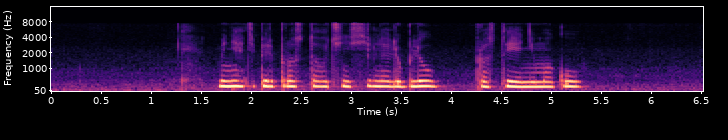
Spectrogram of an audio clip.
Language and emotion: Russian, sad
